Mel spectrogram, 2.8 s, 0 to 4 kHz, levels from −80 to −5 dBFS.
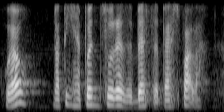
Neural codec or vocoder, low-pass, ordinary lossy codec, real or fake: none; 3.6 kHz; none; real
